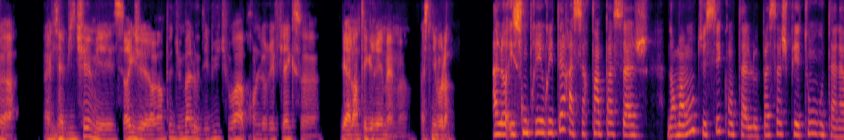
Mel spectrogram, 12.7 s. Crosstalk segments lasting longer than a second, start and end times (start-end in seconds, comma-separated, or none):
none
